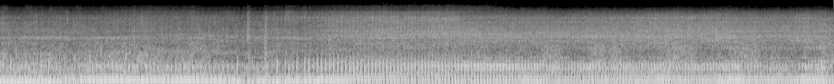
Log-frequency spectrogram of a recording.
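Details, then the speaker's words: Abandoned Honda Recon ATV after rear brake repair and oil change, on test ride: deep, steady engine thrum with an even beat, no knocks or clatter; running great. "well there it is i got it all back together now i've taken it out for a test run ran it around a little bit it's running great actually kind of surprised how good it runs"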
